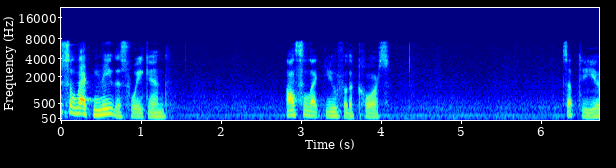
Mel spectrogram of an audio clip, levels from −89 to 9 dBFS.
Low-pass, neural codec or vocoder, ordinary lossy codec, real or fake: 7.2 kHz; autoencoder, 48 kHz, 32 numbers a frame, DAC-VAE, trained on Japanese speech; Opus, 24 kbps; fake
